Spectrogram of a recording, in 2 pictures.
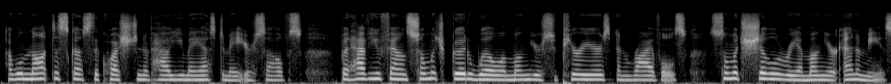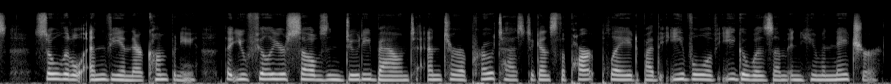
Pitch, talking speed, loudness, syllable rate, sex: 220 Hz, 200 wpm, -21 LUFS, 5.6 syllables/s, female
